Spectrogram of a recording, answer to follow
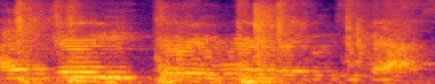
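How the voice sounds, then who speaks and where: There is noticeable background noise behind the voice. A man speaks with ordinary pitch variation. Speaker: science teacher. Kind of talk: lecture.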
